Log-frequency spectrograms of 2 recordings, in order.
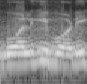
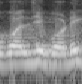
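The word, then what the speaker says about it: Golgi body: इसे हम गोल्गी बॉडी के नाम से भी पढ़ते हैं और गोल्जी बॉडी के नाम से भी हम इसका प्रोनाउंसिएशन करते हैं, गोल्गी बॉडी।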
